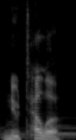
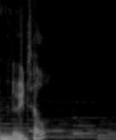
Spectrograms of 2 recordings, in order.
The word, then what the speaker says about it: Nutella: Did you call it Nutella? How do you say it? Nutella, because that's what it is. It's nuts. It's made of nuts.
